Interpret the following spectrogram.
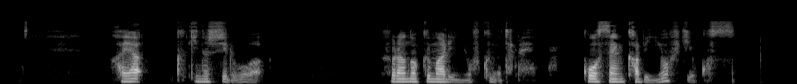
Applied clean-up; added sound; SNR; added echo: none; none; none; none.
